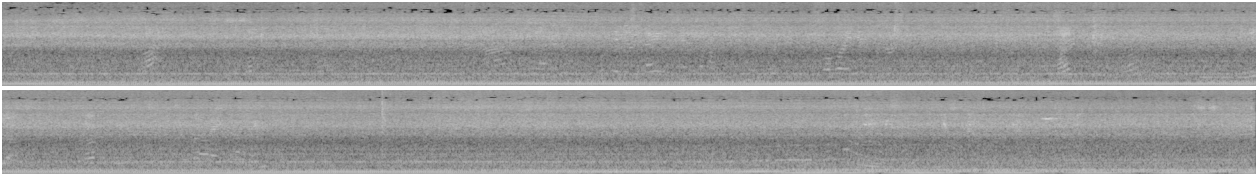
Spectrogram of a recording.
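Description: Ferry engines running with a steady low drone under a wash of broad noise. About twenty seconds in, the drone changes and starts to pulse.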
